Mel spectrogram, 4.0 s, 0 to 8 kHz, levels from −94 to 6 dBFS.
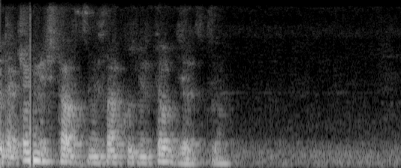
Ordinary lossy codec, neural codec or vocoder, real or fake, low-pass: Opus, 32 kbps; none; real; 7.2 kHz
